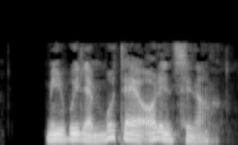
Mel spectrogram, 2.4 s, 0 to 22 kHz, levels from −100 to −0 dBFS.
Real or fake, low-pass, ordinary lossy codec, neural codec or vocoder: fake; 7.2 kHz; MP3, 32 kbps; codec, 16 kHz, 4.8 kbps, FACodec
